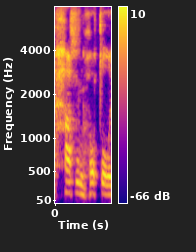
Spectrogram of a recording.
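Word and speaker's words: Hasenhüttl: saints and i was in particular as mr hassan huttle is how you pronounce i just call him the saints manager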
